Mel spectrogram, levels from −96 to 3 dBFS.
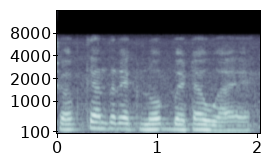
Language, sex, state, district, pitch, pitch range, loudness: Hindi, male, Assam, Hailakandi, 160 Hz, 150-170 Hz, -14 LUFS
